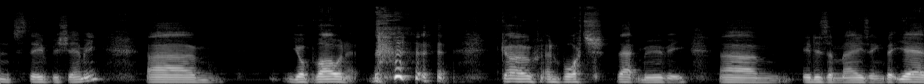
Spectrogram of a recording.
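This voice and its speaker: Australian man, stream host, slow laid-back rambling delivery, lowish voice, lots of fillers. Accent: Australian, from Newcastle. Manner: relaxed and rambling, with many "um"s and repeated words; chuckles often between lines. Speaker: livestream host. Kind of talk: late-night livestream chat, reading comments aloud. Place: at home, late at night.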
